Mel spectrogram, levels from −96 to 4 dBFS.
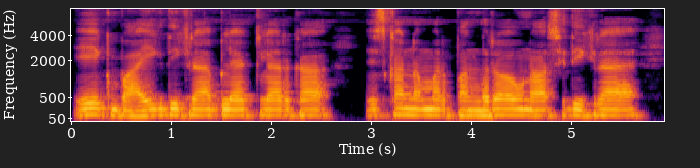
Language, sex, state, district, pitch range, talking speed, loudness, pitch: Hindi, male, Jharkhand, Ranchi, 105-110 Hz, 150 wpm, -15 LUFS, 110 Hz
